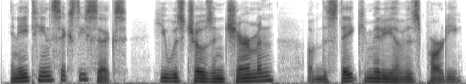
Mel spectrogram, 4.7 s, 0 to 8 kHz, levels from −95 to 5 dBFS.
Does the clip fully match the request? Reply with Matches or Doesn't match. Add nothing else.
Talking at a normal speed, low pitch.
Matches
